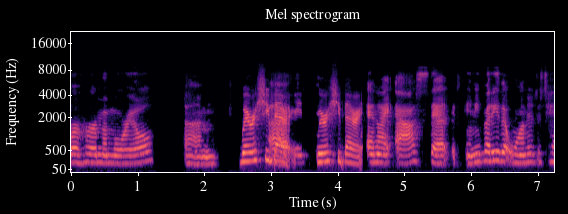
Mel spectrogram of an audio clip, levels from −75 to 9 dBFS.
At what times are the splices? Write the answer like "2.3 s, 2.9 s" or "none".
1.6 s, 4.3 s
